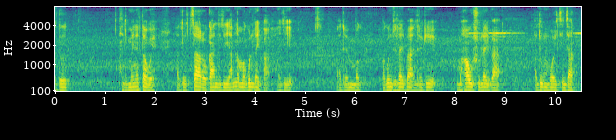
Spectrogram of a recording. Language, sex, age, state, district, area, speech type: Manipuri, male, 18-30, Manipur, Bishnupur, rural, spontaneous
